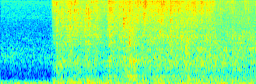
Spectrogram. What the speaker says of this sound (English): Going to very carefully pour it into the bucket.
